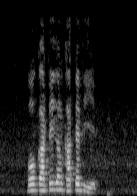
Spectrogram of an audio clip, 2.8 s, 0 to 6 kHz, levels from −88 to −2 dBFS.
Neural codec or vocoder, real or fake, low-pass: none; real; 5.4 kHz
